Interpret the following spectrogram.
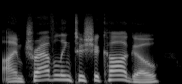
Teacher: In American English, friendliness often comes from light rising intonation in casual questions and warm falling intonation in statements. If you say, I'm traveling to Chicago, with a calm falling tone, it sounds confident.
